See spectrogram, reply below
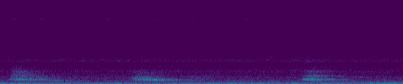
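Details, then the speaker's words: Loud snoring from a woman who did not snore before and began snoring after gaining weight; snoring. "Sí oíste cómo estaba roncando. ronca, y ronca mucho, pero ella no roncaba. Es de que engordó, ya ronca. Pero de qué fuerte se oye su ronquido."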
